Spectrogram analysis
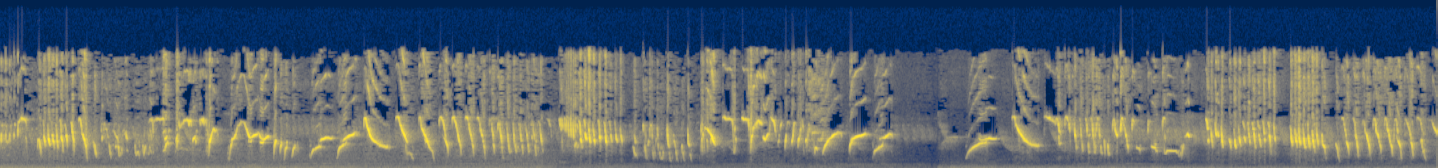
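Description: A Timbrado canary sings a long, rapid, continuous song of high trills, sweeping whistled notes and rolling chatter, with short breaks between phrases.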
